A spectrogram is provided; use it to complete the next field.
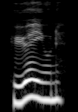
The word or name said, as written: høreevne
